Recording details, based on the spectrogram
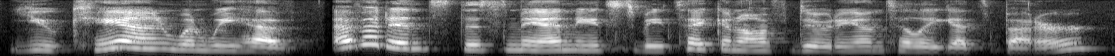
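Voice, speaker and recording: A woman's voice: fairly high pitch, expressive, normal speed, a little mellow, pitched above the performer's own voice, close to an everyday voice. Woman reading as a blunt, harried doctor. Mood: urgent, commanding. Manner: blunt, urgent. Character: harried male station doctor, blunt and take-charge.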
